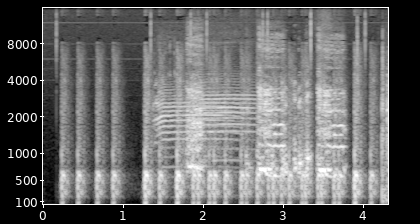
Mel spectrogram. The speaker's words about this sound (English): Are you killing chickens with snowballs? No, not me.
